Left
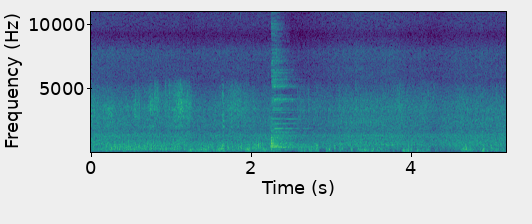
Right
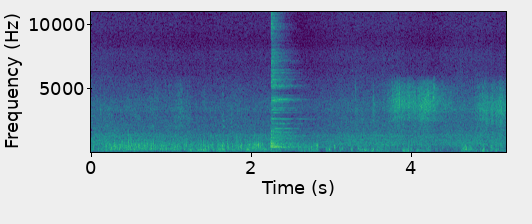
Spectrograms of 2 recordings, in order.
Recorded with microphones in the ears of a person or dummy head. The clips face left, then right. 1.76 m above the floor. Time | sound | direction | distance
2.2 | dishes clattering | 15° right (ahead or behind) | 1.4 m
